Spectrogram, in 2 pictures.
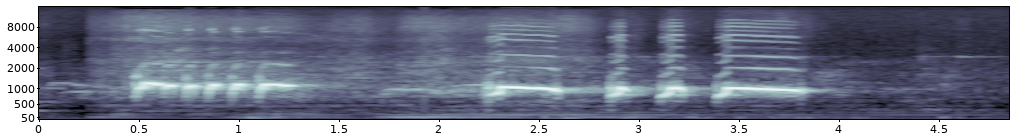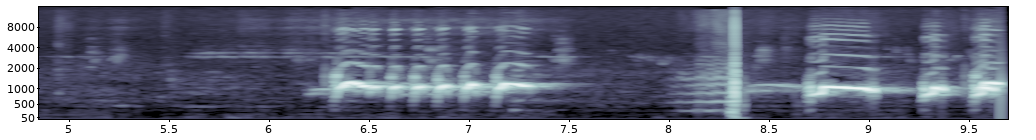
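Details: Zebra dove of the Bangkok type, played as a lure to make other doves sing: stuttering bursts of rapid pulsed coos followed by a drawn-out note, repeated in two phrases, with a sharp click near the end.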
